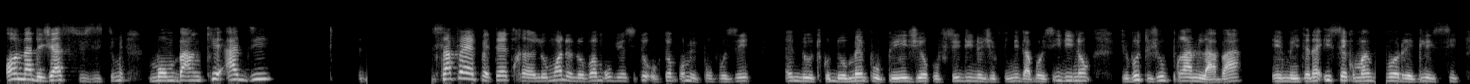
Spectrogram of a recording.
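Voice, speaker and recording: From her bedroom, a woman on a casual live stream sips wine while bragging, taunting rivals and repeatedly asking viewers whether they understood, rambling as she goes. Her voice is deep and fairly quick, in a dry recording with the highs cut off.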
